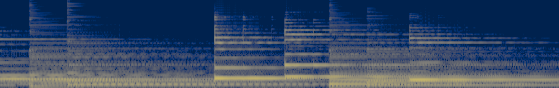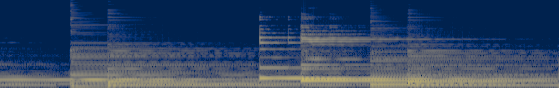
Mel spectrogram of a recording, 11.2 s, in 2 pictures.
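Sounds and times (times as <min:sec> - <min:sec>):
guitar playing: 0:00.0 - 0:11.1.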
